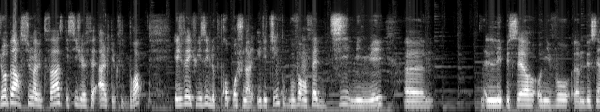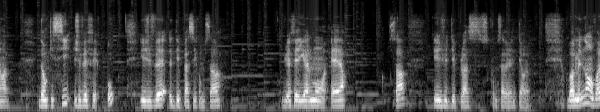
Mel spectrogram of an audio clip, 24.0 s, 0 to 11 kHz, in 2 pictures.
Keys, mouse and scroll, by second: 0.9-2.0 ctrl+scroll up 2, 2.0-5.0 alt+right drag, 13.7 o, 14.3-15.1 scroll up 2, 15.1-17.9 drag, 17.9 r, 20.6-23.4 drag, 23.4-24.0 scroll down 1.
